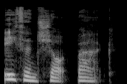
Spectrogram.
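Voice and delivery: ordinary delivery, nothing marked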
